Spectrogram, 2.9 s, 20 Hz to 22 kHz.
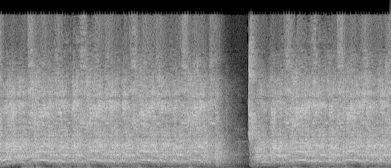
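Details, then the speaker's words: Honda CBR600 engine out of frame with plastics removed, starter fluid tried: starter spins steadily with a hissy whir but never catches; spark only intermittent, likely electrical issue. "not sparking now it just sparked once and it's not a continuous it's got a continuously timed spark it sparks every now and again that time didn't spark at all"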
